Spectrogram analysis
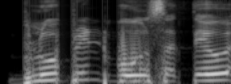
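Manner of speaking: normal talking voice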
